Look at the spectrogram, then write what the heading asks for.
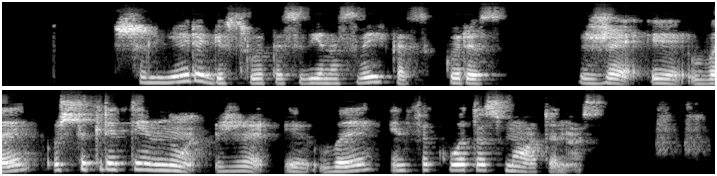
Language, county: Lithuanian, Alytus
